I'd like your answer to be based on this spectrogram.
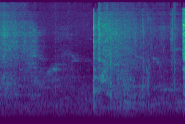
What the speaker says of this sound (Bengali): চিকেনটাকে ভালোভাবে কষিয়ে নেওয়া হচ্ছে।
